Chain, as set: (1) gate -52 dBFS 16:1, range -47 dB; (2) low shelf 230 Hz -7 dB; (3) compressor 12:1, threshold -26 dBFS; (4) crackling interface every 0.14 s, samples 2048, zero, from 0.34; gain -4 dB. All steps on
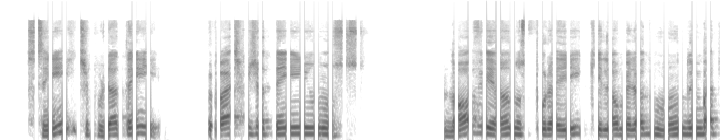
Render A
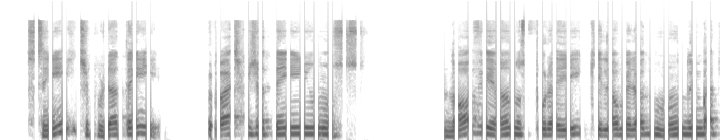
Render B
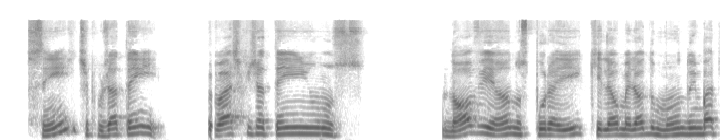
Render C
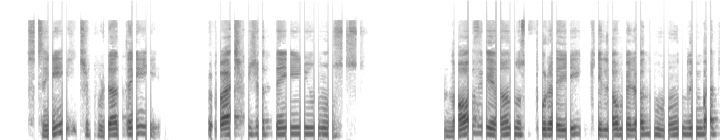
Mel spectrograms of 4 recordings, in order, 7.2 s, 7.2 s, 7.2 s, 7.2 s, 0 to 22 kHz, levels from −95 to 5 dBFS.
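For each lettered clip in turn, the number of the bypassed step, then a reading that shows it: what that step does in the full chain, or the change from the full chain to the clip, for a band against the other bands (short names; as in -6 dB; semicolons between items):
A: 2, 125 Hz band +3.5 dB; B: 4, crest factor change -2.0 dB; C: 3, mean gain reduction 2.5 dB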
